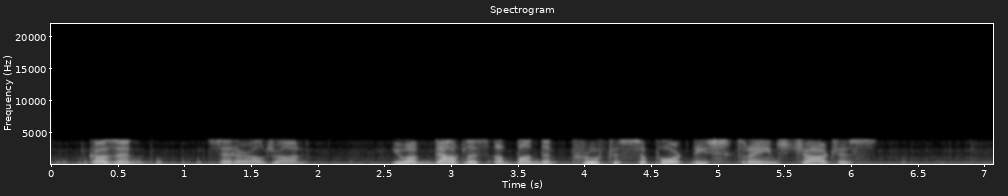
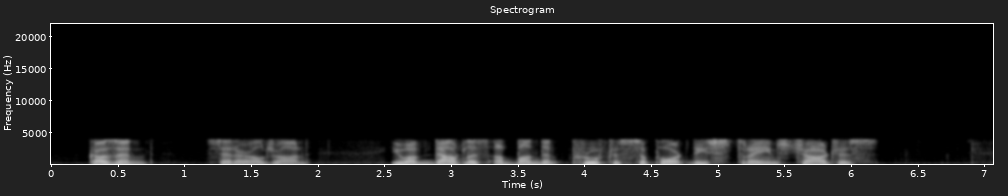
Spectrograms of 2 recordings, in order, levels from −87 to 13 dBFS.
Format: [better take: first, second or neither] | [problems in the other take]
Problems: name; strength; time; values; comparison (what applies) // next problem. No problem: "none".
second | background sound (Drip / Water tap, faucet); 20 dB below the speech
